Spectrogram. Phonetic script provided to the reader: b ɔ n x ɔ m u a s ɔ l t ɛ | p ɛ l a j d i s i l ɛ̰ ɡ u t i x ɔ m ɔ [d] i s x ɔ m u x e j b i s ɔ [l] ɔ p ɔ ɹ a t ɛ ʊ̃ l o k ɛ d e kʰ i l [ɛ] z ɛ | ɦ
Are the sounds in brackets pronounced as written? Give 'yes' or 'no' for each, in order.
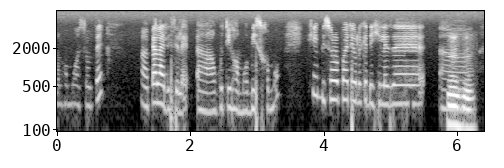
no, no, yes

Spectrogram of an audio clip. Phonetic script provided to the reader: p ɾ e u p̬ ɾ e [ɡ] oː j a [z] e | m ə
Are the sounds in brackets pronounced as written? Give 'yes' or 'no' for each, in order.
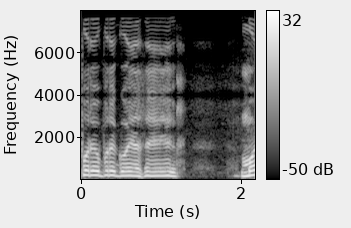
yes, no

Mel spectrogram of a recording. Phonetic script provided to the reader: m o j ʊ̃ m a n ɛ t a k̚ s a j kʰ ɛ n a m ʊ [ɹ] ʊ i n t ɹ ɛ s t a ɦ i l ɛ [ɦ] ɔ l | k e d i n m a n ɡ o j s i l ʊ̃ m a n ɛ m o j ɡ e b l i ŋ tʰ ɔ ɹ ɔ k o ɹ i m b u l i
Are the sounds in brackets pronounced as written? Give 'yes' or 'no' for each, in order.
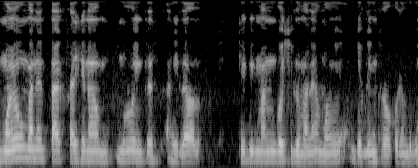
yes, no

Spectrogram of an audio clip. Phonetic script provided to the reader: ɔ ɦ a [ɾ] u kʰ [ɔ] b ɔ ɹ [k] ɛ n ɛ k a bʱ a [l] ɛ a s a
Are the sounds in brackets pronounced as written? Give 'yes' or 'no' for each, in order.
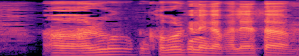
no, yes, yes, yes

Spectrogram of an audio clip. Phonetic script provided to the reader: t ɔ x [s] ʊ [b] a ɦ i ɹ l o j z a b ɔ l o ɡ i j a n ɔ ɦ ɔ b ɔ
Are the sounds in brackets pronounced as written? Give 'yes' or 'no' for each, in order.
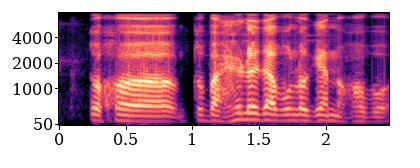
no, yes

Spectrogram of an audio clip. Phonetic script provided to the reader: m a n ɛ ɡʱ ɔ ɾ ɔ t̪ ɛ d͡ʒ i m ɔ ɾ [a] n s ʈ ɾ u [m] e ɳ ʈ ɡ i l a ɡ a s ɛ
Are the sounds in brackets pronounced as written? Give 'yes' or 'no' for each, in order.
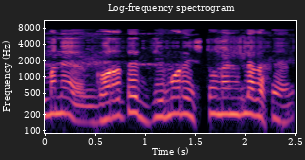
no, yes

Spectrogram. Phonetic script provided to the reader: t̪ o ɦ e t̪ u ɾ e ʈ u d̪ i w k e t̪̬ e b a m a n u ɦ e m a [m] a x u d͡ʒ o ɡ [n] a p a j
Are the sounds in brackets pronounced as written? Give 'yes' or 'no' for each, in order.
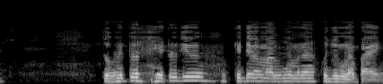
no, yes

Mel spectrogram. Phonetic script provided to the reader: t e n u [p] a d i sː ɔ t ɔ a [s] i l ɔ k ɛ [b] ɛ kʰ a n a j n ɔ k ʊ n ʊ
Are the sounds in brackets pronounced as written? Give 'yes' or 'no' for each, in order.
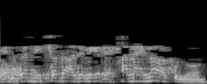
no, no, no

